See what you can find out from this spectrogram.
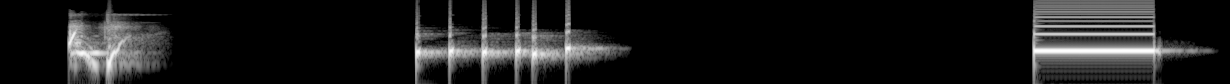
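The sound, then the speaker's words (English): Skype call tones sound while the connection is cut and reconnected. A short plopping tone comes first, then a quick run of about five clicking blips, then one steady electronic tone held for about a second. Silence falls between the sounds. “With Skype. I'm just going to cut the connection and then reconnect immediately.”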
